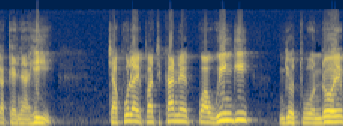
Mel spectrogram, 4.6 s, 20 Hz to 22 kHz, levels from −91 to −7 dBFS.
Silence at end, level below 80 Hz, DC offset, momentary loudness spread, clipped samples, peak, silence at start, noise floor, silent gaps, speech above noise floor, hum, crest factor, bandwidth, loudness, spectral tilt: 0 s; -56 dBFS; under 0.1%; 9 LU; under 0.1%; 0 dBFS; 0 s; -57 dBFS; none; 44 dB; none; 14 dB; 16 kHz; -13 LUFS; -5 dB/octave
